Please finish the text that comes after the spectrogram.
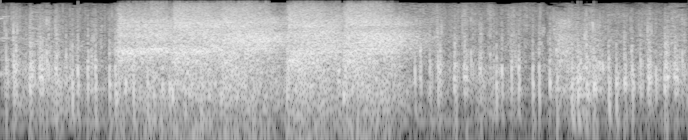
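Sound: pistol gunshots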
